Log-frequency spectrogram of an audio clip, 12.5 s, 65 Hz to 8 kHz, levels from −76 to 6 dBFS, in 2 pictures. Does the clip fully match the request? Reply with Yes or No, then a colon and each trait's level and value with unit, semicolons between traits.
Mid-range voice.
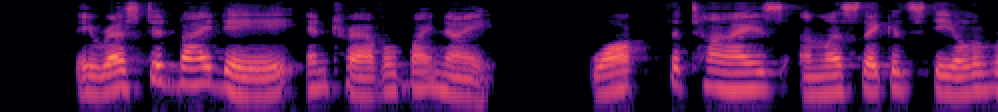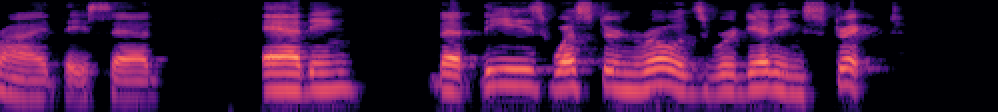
Yes: medium, 175 Hz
